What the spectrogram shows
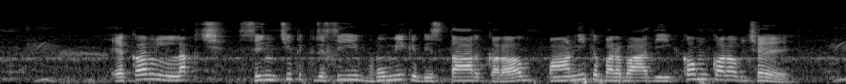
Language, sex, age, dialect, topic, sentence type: Maithili, male, 46-50, Eastern / Thethi, agriculture, statement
